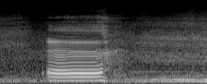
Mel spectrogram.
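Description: A motor vehicle's engine running nearby, a steady low drone that grows louder through the second half. About half a second in comes a brief held vocal hum, the loudest sound.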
